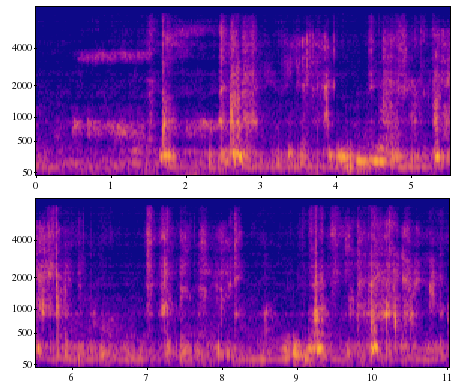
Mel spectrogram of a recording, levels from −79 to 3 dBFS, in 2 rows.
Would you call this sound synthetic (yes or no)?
yes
